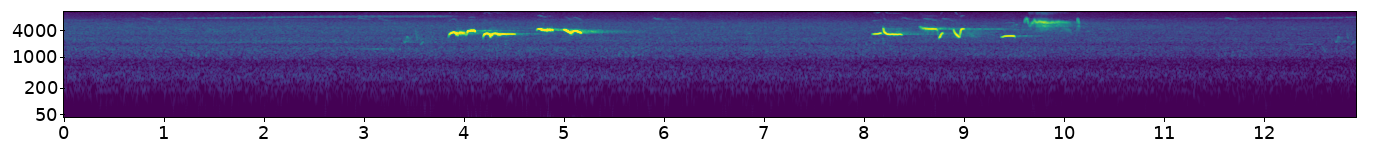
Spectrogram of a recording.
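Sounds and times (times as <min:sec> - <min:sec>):
Blue-and-white flycatcher song of clear slurred whistles and sharp high notes: 0:03.4 - 0:05.5, 0:08.1 - 0:10.2.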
